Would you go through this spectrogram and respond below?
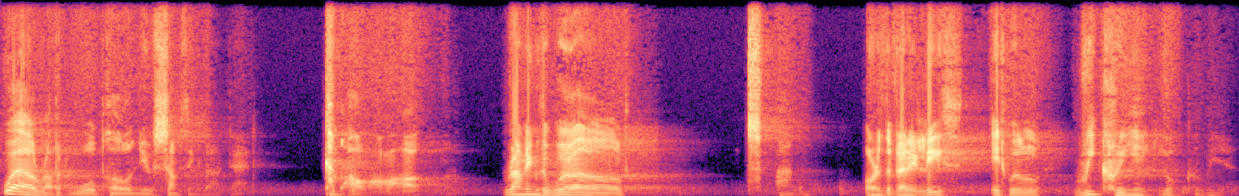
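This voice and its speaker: Male actor as older schemer, husky, theatrical, animated pitch, menacingly teasing, radio drama. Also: heavily acted. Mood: persuasive. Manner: theatrical, insinuating, drawn-out phrases, often hushed. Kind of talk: radio play acting. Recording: echoey hall-like reverb.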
